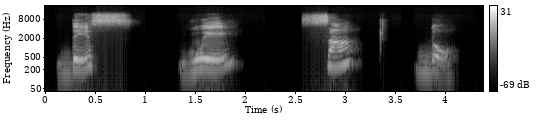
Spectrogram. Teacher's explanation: una semiconsonante cuando esa H entra en contacto con un diptongo esa H de lo que era muda adquiere cierta sonoridad Y en vez de sonar a H muda ahora suena a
